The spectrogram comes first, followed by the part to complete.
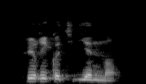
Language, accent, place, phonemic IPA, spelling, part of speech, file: French, France, Lyon, /ply.ʁi.kɔ.ti.djɛn.mɑ̃/, pluriquotidiennement, adverb, LL-Q150 (fra)-pluriquotidiennement.wav
- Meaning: several times each day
